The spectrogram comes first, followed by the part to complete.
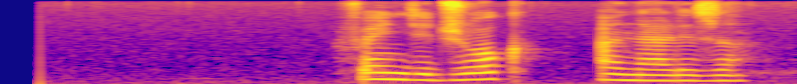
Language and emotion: Russian, neutral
